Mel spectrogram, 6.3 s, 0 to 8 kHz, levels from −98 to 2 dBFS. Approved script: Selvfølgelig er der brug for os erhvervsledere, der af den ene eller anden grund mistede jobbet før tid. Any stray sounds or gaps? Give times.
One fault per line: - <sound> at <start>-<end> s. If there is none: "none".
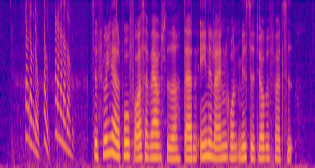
- chirp at 0.5-1.5 s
